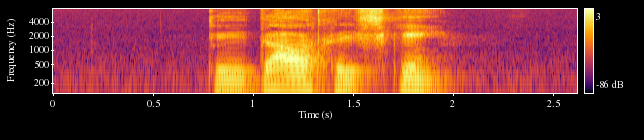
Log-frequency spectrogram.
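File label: "ditatlisgi", Cherokee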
